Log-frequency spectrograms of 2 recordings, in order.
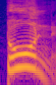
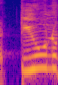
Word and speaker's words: tune: TUNE, इसको क्या पढ़ेंगे अब, टून, गलत हो जाएगा, ट्यून पढ़ेंगे, क्या पढ़ेंगे, ट्यून, ट्यून पढ़ेंगे, ट्यून।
